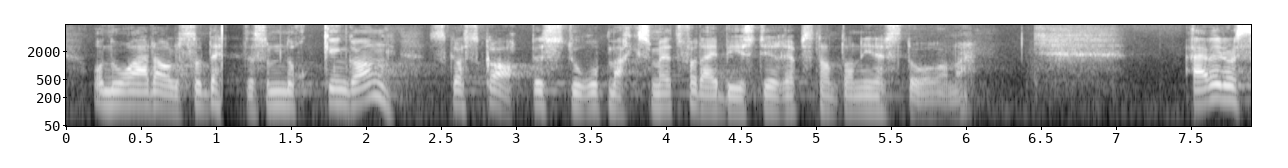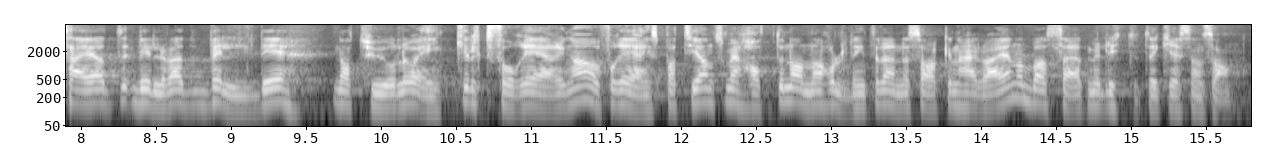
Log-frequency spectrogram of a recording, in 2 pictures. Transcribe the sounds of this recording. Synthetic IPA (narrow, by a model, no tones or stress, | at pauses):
ɔnoːæɖɛɑlsɔd̪ɛt̪ːəsɔmnɔkːɛnɡɑŋskɑskɑːpəst̪uːɾʊpmæɾksɔmheːt̪fɔɾd̪æɪbyːst̪yːɾəɾɛpɾəsn̩t̪ʰɑnt̪ɑnd̪ɪnɛst̪əo̰ːɾə̰nə | æʋɪljʊsæɪɑt̪̚d̪ʋɪlːəʋæːɾəʋɛld̪ɪnɑt̪ʰʉːɾlɪɔɛŋkəlt̪fɔɾːɛjeːɾɪŋɑɔfɔɾɛjeːɾɪŋspʰɑʁʈʰiːənsɔmjæhɑɾɦɑt̪ːɛnɑnːɑnɦɔld̪nɪŋt̪ʰɪld̪ɛnːəsɑːkənhæɪləʋæɪənɔbɑːɾəsæɪɑt̪mɛlʏt̪ːət̪ɪlkʰɾɪst̪ɪjɑnsɑ̰nː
